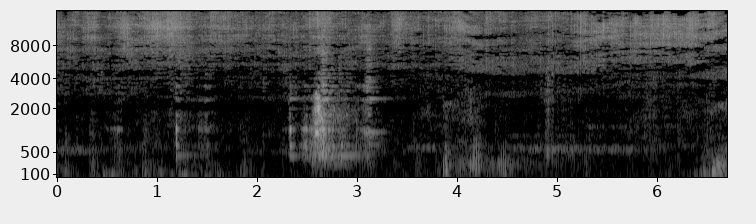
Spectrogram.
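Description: A good-sized campfire burns at night beneath a tea kettle, giving a steady close hiss with scattered crackles and soft pops throughout.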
